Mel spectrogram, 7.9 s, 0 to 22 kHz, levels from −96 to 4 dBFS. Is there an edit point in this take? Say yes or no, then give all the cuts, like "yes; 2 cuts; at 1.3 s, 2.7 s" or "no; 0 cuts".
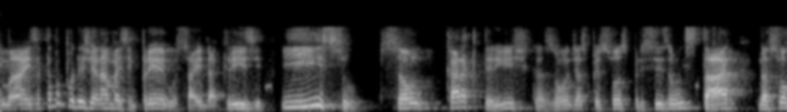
no; 0 cuts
